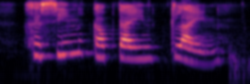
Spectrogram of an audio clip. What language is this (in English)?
Afrikaans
